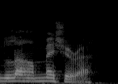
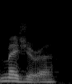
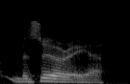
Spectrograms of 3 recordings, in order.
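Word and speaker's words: Le Mesurier: No one spells his name correctly, but it's Measure, M-E... S-U-R-I-E-R, and it's pronounced Measurer, not Missouria, Missouri, whatever.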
